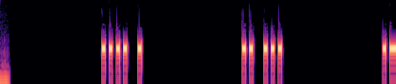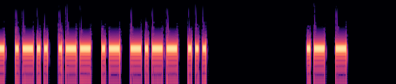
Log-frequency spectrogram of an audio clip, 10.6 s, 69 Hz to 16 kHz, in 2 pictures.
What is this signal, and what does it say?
Morse code, heard as a keyed tone, about 25 wpm, 700 Hz. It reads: HE IS ALWAYS AT
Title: 4x Word-Spacing - Sentences from Top 300 Words - 25wpm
